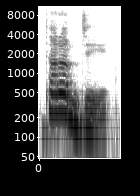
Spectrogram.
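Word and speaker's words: 다람쥐: You can say it in Korean. Taramji. Taramji. Except the O, it wasn't bad. How it's hard to describe in text how you pronounce that correctly. Japanese, don't know. That's Korean. Taramji. Ah, taramji. Like the sound in bird.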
